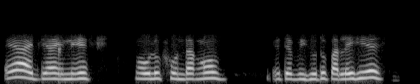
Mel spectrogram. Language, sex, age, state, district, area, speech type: Assamese, female, 18-30, Assam, Sivasagar, rural, conversation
